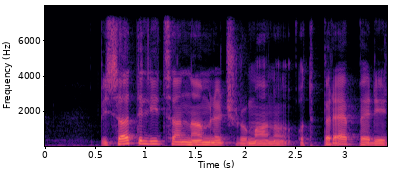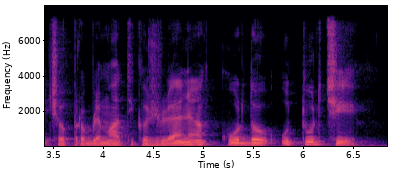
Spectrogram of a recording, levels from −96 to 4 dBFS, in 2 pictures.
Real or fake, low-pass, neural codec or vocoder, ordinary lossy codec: real; 7.2 kHz; none; none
